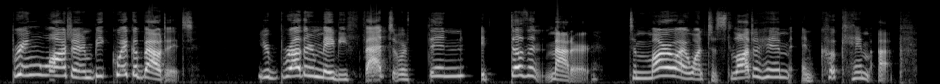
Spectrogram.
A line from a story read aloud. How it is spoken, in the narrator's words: she called out to the girl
